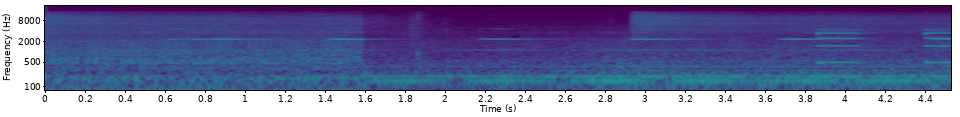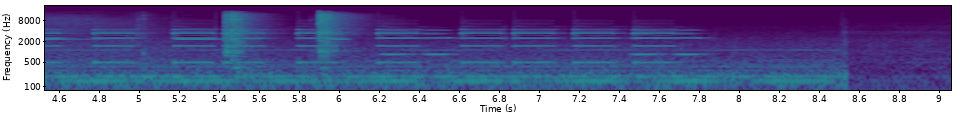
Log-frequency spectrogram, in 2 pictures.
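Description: A bus warning chime beeps repeatedly.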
